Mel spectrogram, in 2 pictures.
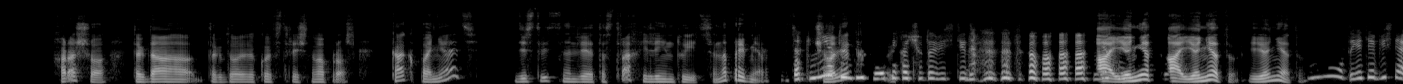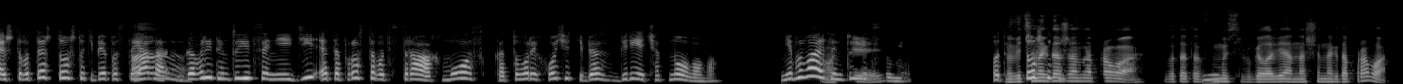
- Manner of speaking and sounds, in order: "тогда" said as "дактои"; laughing while speaking: "до этого"
- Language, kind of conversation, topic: Russian, podcast, Как отличить интуицию от страха или желания?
